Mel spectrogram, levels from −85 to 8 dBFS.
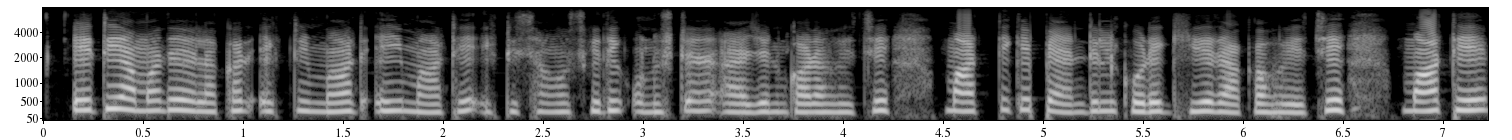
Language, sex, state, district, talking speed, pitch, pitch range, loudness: Bengali, female, Jharkhand, Jamtara, 175 wpm, 250 Hz, 230-265 Hz, -16 LUFS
